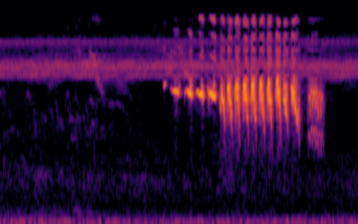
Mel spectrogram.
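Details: Lined seedeater, a cage bird kept by a breeder in Brazil, singing: a thin high rising series of notes, then a fast rhythmic run of about a dozen buzzy trilled notes, over a steady electrical hum.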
